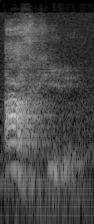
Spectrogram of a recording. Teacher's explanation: The accent is in the first syllable.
